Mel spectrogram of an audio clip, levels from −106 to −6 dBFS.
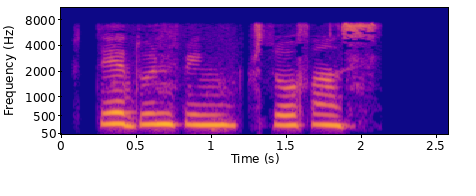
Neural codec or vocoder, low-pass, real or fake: none; 7.2 kHz; real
